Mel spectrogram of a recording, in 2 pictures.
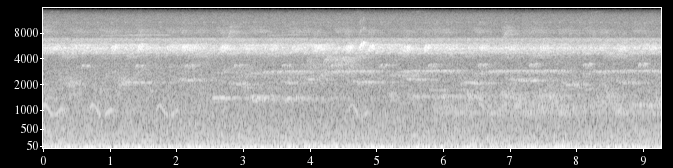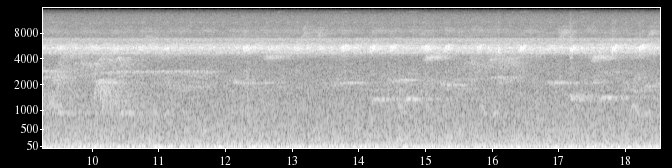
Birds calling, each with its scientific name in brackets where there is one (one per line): Dusky-capped Greenlet (Pachysylvia hypoxantha)
Purple-throated Fruitcrow (Querula purpurata)
Hauxwell's Thrush (Turdus hauxwelli)
Screaming Piha (Lipaugus vociferans)
Gray Antbird (Cercomacra cinerascens)
White-throated Toucan (Ramphastos tucanus)
Thrush-like Wren (Campylorhynchus turdinus)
